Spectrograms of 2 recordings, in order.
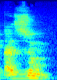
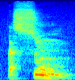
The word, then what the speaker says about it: assume: it is still wrong so you have to assume that the lecturer saying a zoom has not kept the rule so the word is assume not a zoom it is assumed because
